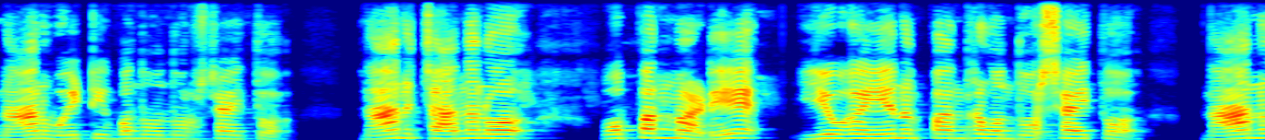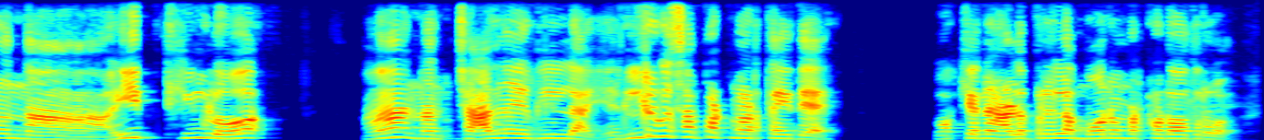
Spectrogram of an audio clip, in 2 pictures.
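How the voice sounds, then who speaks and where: A woman vlogger speaks with an earnest, pleading tone and asks "okay?" again and again. Her voice is bright and sharp at a middling pitch. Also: fairly quick. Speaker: YouTuber. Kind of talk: emotional appeal to viewers.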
